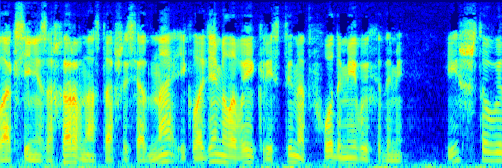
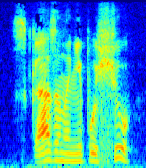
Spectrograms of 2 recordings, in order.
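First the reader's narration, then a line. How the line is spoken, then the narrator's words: Shout. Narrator (Russian): крикнула Аксинья Захаровна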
